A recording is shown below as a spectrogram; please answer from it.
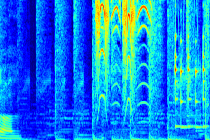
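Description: Background music with a quick run of high-pitched squeaks about a second in, a cartoon-style comedy sound effect.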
